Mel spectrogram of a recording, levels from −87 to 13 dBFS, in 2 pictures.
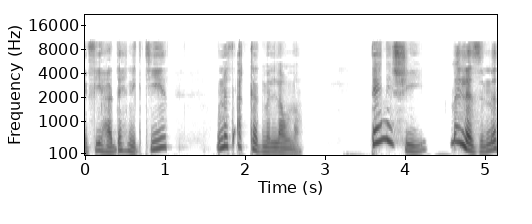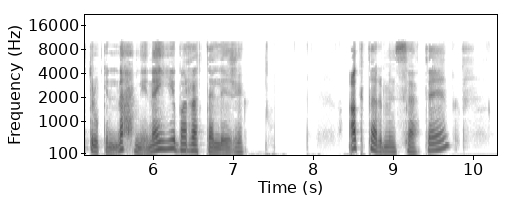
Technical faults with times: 0.00-10.31 AAC compression

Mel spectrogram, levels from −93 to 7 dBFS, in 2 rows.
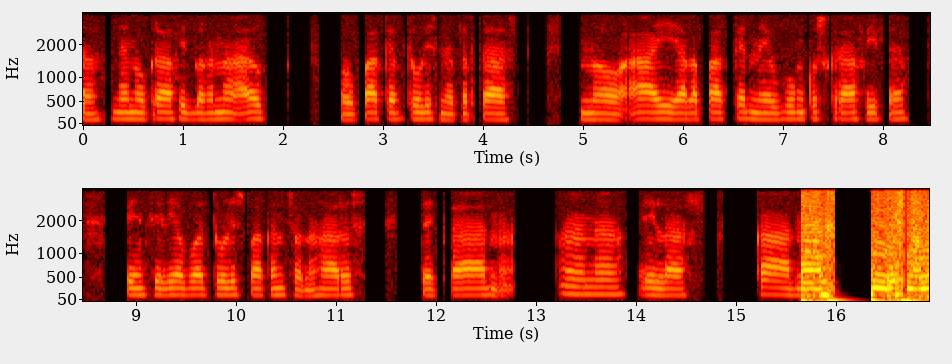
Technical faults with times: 15.63-16.94 linear audio read as companded

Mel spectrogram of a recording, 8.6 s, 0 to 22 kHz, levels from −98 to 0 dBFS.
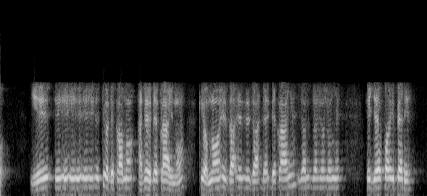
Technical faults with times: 0.00-8.56 G.723.1 codec

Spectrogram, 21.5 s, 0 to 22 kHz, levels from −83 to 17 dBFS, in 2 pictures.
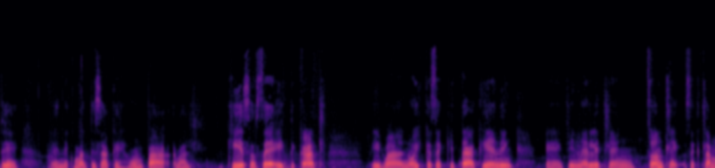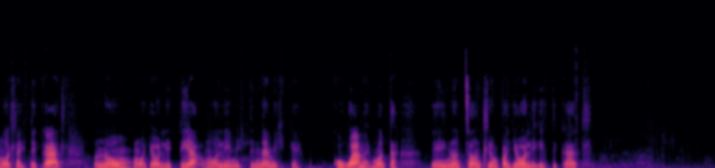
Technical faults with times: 12.55-12.76 long network dropout

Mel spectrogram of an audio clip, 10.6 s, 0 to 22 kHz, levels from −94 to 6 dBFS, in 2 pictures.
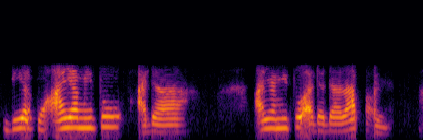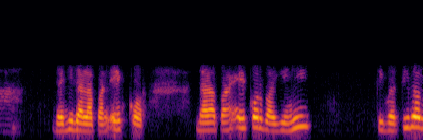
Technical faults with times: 0.00-10.59 G.729 codec
0.31-0.38 VoIP packet loss concealed by the speech codec
4.58-4.72 VoIP packet loss concealed by the speech codec

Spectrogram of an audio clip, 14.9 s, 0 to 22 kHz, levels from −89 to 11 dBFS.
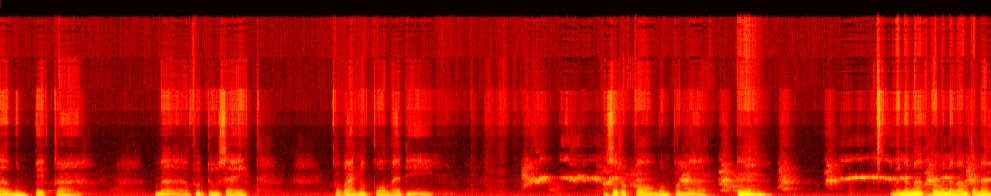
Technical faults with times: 0.00-14.87 Opus compression

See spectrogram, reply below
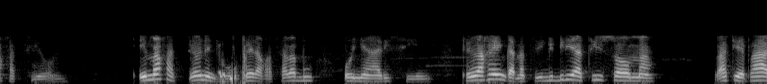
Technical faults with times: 0.00-7.67 GSM full-rate codec
2.14-2.48 GSM bit errors

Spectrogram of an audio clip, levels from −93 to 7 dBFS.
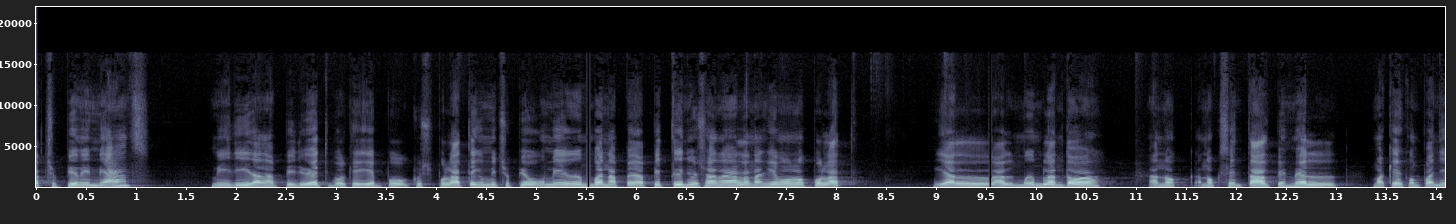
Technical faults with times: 5.50-5.53 gap between stream segments
9.52-9.55 gap between stream segments
11.56 gap between stream segments

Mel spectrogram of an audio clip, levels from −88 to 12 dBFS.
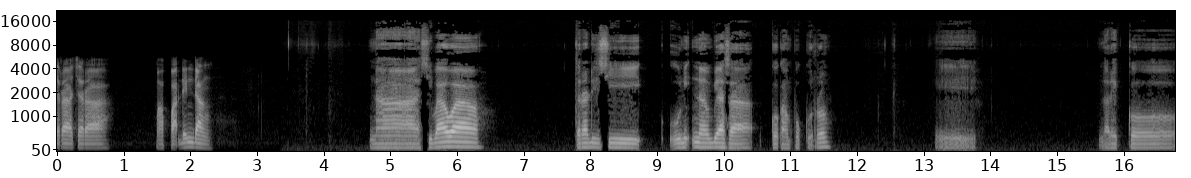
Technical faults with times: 0.00-16.77 generation loss
0.00-3.36 input switched to a poorer device

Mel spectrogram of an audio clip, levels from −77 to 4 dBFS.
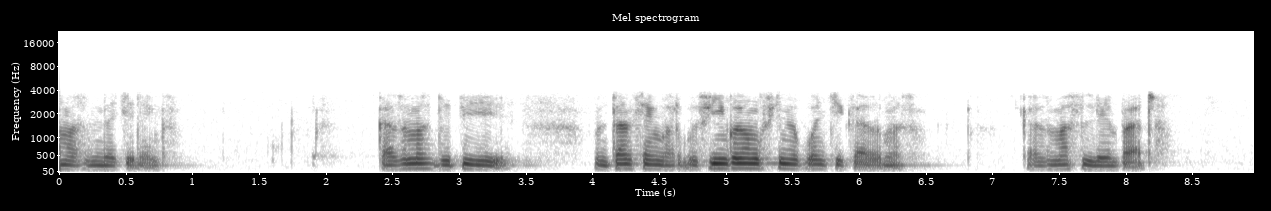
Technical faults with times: none

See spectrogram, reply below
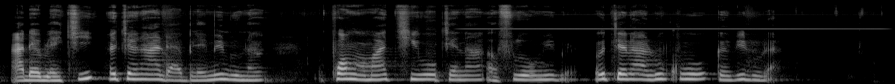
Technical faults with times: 4.51-8.95 feedback whistle

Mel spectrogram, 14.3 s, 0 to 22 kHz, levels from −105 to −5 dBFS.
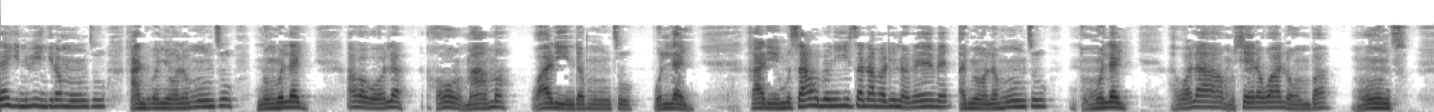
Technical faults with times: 0.00-14.34 MP3 compression

